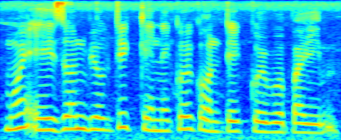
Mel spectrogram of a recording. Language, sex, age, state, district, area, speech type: Assamese, female, 18-30, Assam, Nagaon, rural, read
